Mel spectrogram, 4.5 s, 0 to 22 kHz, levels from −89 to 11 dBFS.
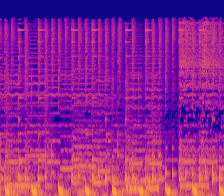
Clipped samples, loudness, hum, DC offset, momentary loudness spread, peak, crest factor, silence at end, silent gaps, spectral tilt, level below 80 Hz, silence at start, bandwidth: under 0.1%; -20 LUFS; none; under 0.1%; 3 LU; -4 dBFS; 14 dB; 0 s; none; -5.5 dB/octave; -22 dBFS; 0 s; 16.5 kHz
